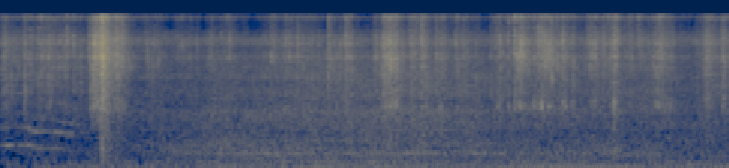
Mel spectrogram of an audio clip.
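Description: Clear plastic wrapping crinkling and crackling as it is pulled off a metal detector part by hand, with one louder snap under a second in.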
